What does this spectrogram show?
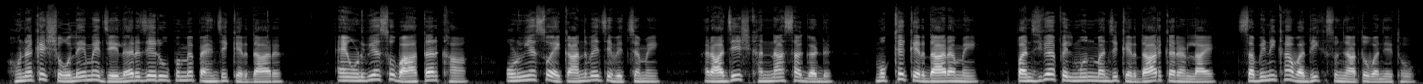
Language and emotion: Sindhi, neutral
